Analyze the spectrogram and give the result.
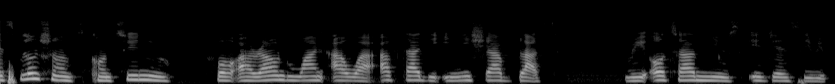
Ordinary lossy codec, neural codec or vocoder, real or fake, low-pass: none; none; real; none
